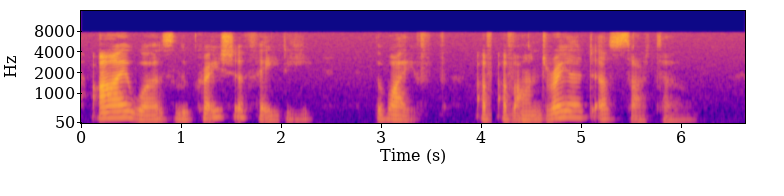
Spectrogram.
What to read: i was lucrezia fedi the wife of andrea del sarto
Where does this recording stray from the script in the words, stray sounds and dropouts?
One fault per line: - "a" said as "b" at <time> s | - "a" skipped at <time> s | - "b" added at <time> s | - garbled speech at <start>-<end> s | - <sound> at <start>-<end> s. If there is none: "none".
- "of" added at 4.1 s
